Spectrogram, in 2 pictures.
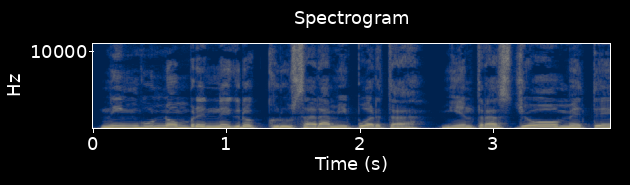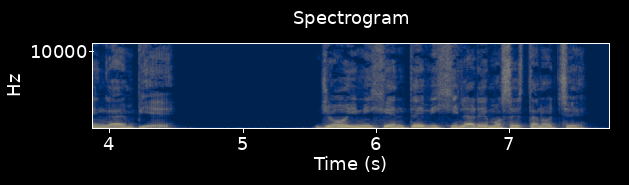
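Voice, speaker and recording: A man's voice: on the high side, big pitch swings, measured pace, dark tone, no echo, clean studio sound, voice pushed up. A man voicing a nervous, fussy, stout male innkeeper who talks anxiously and at length. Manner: flustered, anxious, talkative.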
